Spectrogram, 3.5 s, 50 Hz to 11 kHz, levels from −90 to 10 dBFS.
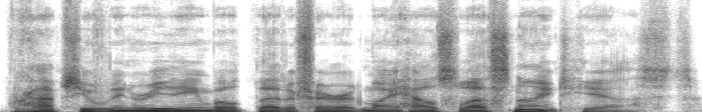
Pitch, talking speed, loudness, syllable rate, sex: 100 Hz, 240 wpm, -13 LUFS, 6.2 syllables/s, male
